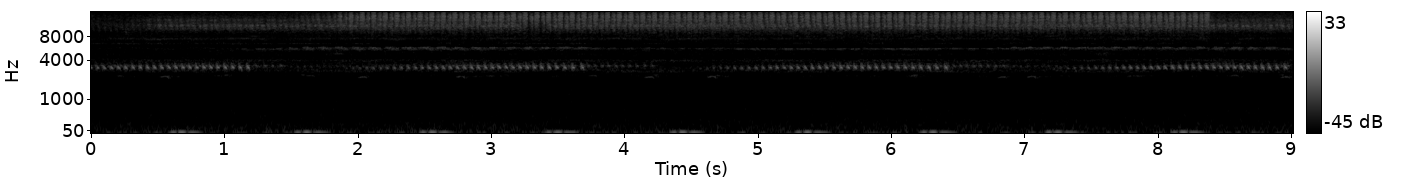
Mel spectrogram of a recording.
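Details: Crickets calling through the night, continuous high-pitched chirping in long pulsed phrases with an even shriller insect drone overhead, nothing else audible.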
